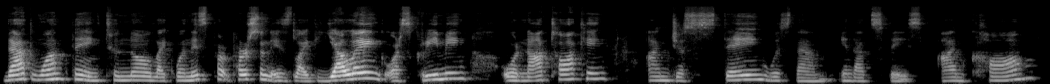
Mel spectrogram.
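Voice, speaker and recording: A woman, a guest author answering interview questions in a calm, emphatic, explanatory way. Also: medium pitch, slow.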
